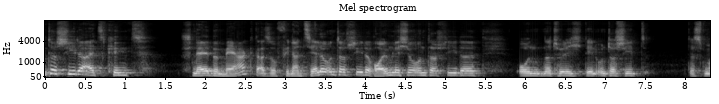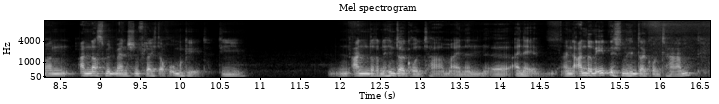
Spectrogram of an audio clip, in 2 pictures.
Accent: Germany; Ich bin Deutscher mit diesen türkischen Wurzeln.

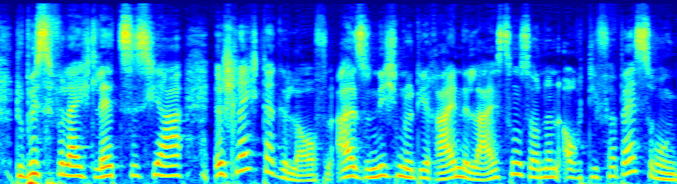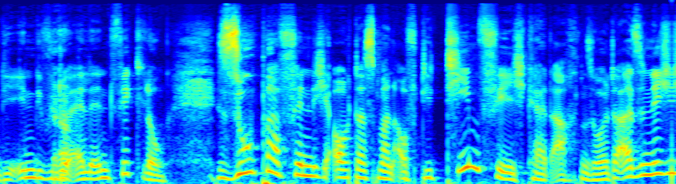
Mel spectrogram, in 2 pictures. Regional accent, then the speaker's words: Germany; Ich meine, ich bin ja im DDR-Sportunterricht groß geworden.

